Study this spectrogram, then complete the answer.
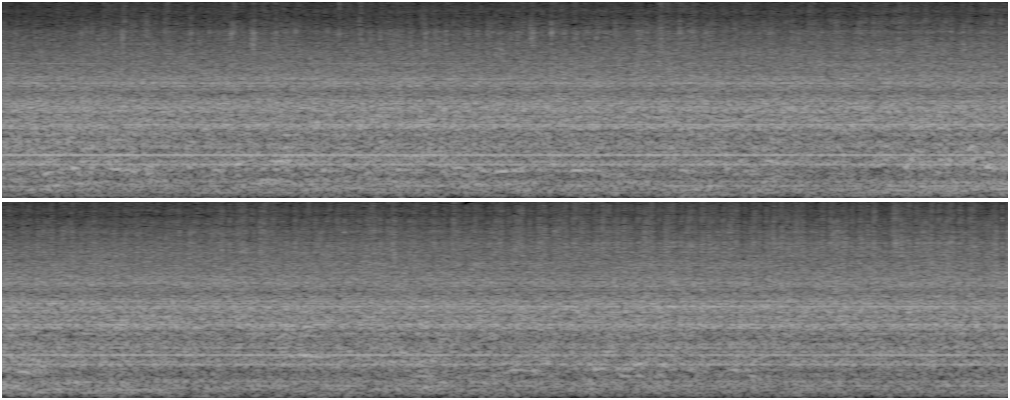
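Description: A drilling machine whirs steadily as its bit cuts into metal.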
